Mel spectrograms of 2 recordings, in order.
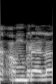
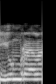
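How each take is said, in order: First: "अम्ब्रेला" opening on a short "uh" vowel; correct pronunciation. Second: "यूम्ब्रेला" opening like the letter U, "yoo"; mispronounced on purpose. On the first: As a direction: say "अम्ब्रेला" with no y-glide at the start. ("अम्ब्रेला" की शुरुआत छोटे "अ" से) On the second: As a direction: say "यूम्ब्रेला" with a "yoo" first syllable. ("यूम्ब्रेला" की शुरुआत "यू" से, जानबूझकर गलत) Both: Shown as a demonstration. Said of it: "इसको मैं यूम्ब्रेला नहीं बोल रहा".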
